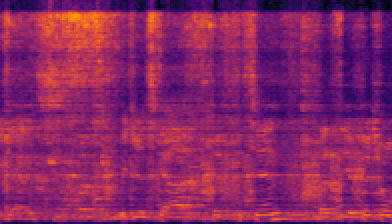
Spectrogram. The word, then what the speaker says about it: poutine: We just got poutine. That's the official pronunciation.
